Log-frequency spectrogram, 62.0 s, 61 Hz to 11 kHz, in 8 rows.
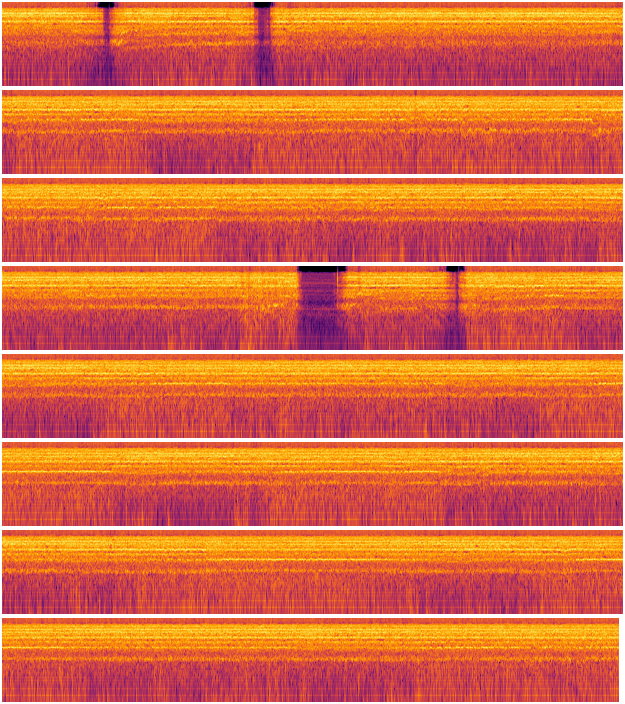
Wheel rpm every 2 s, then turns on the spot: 140, 140, 200, 210, 220, 220, 230, 230, 230, 220, 230, 230, 230, 110, 140, 220, 220, 230, 230, 230, 230, 230, 220, 220, 220, 230, 220, 230, 230, 230, 230.
none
